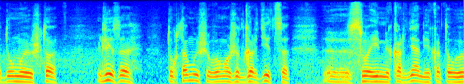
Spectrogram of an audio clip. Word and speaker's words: Туктамышева: Кстати, скажите четко и для всей массовой аудитории, как все-таки правильно, Туктамышева или Туктамышева? Туктамышева.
